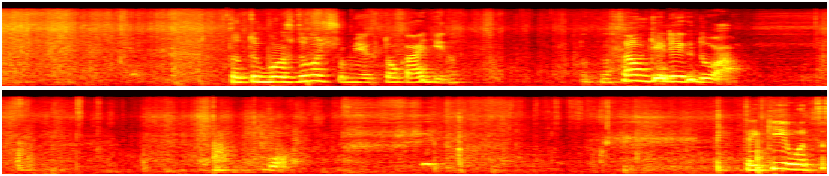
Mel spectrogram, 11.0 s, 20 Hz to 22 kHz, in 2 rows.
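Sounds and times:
fabric rustling: 0.0s - 4.6s, 5.2s - 11.0s.

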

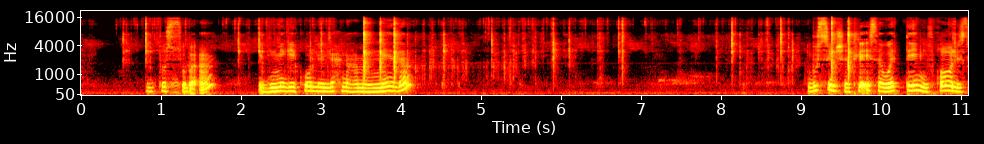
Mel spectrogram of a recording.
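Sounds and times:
spoon scraping glass bowl: 0.4s - 9.9s.

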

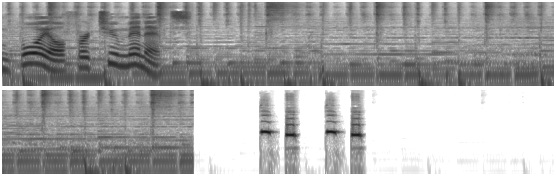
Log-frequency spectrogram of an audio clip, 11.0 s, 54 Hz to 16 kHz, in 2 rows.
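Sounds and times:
background music: 0.0s - 7.4s.

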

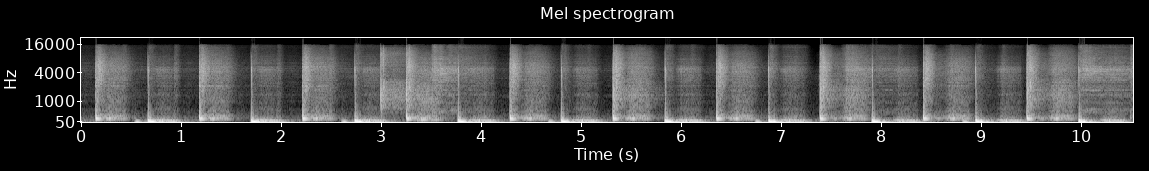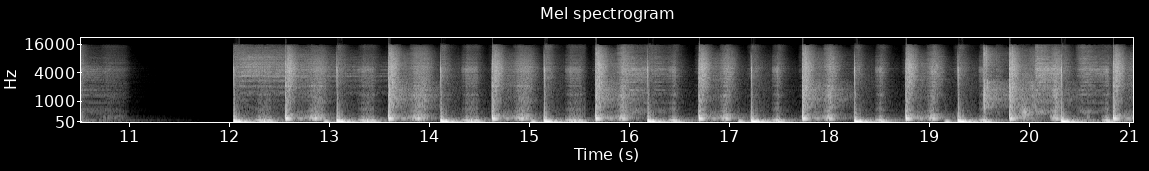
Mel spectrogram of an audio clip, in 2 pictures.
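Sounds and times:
drum machine groove with gated reverb: 0.0s - 11.0s, 12.1s - 21.0s.

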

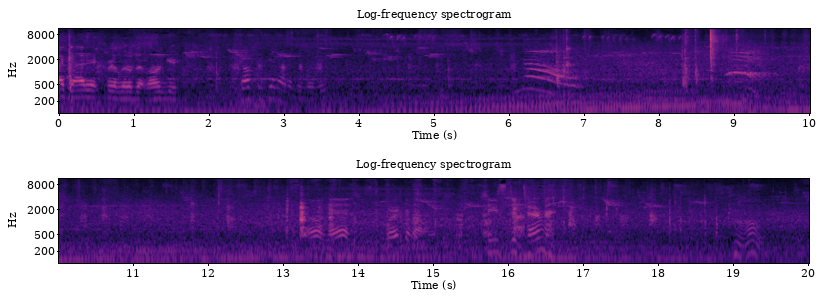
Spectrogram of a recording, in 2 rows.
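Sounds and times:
steady low hum: 0.0s - 16.0s
birds chirping: 0.0s - 20.0s
sharp cracks: 8.2s - 9.5s.

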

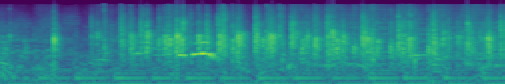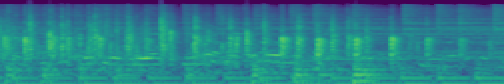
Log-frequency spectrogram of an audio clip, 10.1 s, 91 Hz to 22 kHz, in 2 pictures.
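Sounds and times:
jazz drum kit played with sticks: 2.5s - 10.0s.

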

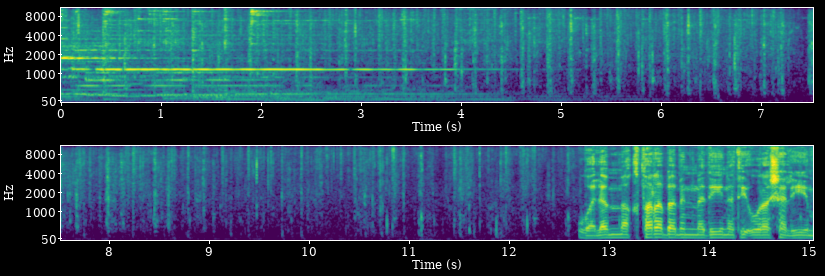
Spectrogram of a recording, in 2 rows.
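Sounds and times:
background music: 0.0s - 5.7s
donkey hooves clip-clopping on dirt: 0.0s - 15.0s
people's footsteps walking: 0.0s - 15.0s.

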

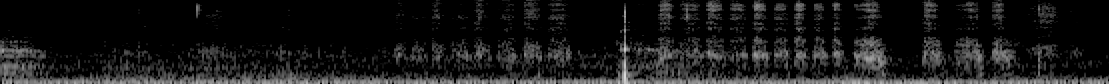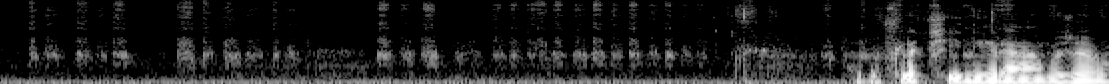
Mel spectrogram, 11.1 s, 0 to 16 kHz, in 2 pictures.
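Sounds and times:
steady low hum: 0.0s - 11.0s
marker scratching on paper: 2.0s - 2.8s, 3.4s - 5.1s, 5.7s - 10.8s.

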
